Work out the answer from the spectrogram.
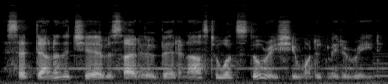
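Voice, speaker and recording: A man's voice: rumbling low, animated, brisk, bright, forceful tone. A man reading a scripted first-person horror story as its narrator. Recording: music under the voice.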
